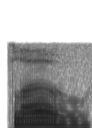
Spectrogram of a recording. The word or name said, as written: flow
